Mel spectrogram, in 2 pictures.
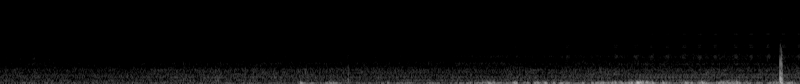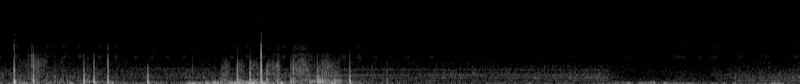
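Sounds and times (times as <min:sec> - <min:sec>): wind rumble on microphone: 0:02.8 - 0:12.0
sharp clicks and crackles: 0:05.1 - 0:16.0.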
